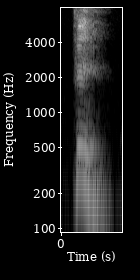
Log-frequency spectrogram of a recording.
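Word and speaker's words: Khem: Quem? Esse é o nome, né? Quem? Se escreve assim, K-H-E-M, quem?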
